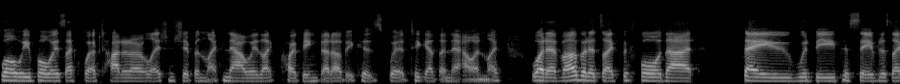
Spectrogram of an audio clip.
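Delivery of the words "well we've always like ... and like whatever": usual speaking voice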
